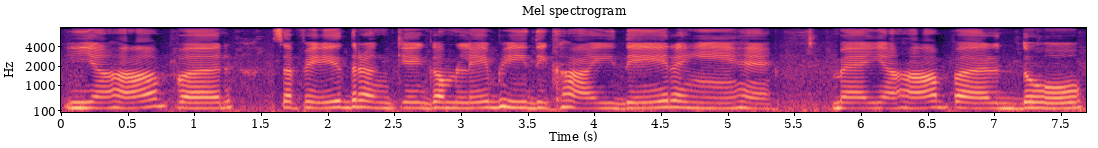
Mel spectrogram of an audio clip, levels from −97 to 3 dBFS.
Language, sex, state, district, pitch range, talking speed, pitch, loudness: Hindi, female, Haryana, Charkhi Dadri, 190-210 Hz, 115 wpm, 195 Hz, -16 LUFS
